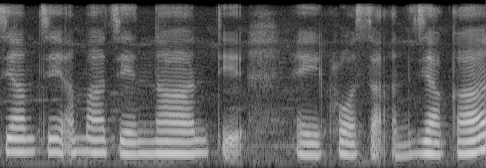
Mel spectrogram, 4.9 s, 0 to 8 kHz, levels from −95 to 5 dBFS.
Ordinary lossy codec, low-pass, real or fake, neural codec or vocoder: none; 7.2 kHz; real; none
